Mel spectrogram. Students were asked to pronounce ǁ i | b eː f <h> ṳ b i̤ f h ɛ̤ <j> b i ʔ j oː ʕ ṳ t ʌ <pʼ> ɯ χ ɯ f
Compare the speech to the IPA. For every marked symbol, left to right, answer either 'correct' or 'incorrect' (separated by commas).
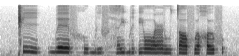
correct, correct, incorrect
